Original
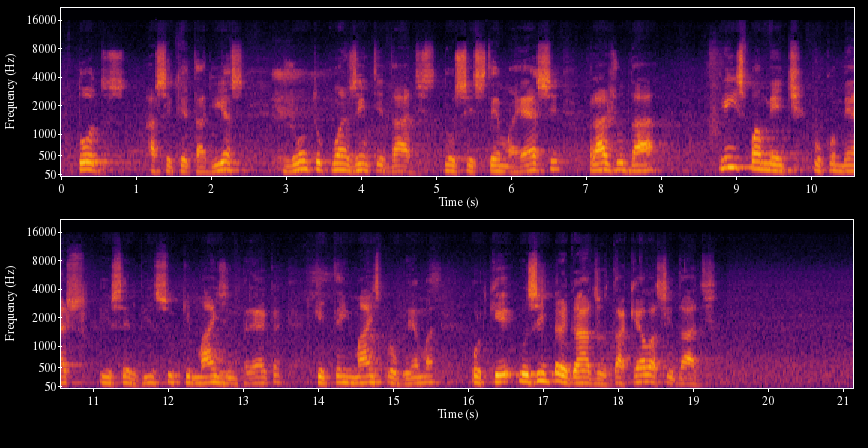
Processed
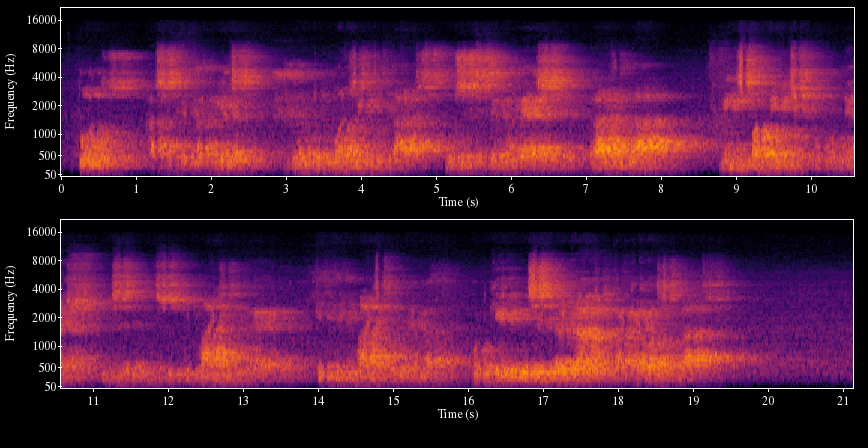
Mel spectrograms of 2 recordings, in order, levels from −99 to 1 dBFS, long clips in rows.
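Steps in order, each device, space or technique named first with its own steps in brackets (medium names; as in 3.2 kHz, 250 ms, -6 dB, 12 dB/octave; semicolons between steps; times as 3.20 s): whispering ghost (whisper effect; high-pass 530 Hz 12 dB/octave; reverberation RT60 1.7 s, pre-delay 95 ms, DRR -3.5 dB); trim -5.5 dB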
